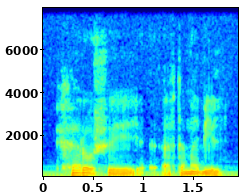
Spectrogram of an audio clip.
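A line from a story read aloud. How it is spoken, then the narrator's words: Uncertain, hesitant praise. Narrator (Russian): неуверенно похвалил солдат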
